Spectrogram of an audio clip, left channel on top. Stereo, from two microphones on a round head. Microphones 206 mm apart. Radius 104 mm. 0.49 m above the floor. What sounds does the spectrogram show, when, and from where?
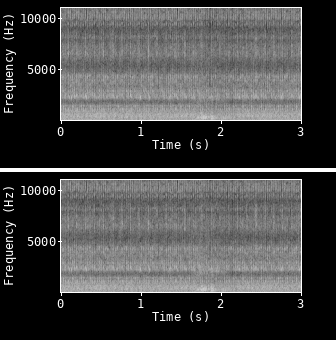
0.0 s an engine running: 5° right (ahead or behind)
1.6 s a drawer: 50° right (ahead or behind)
